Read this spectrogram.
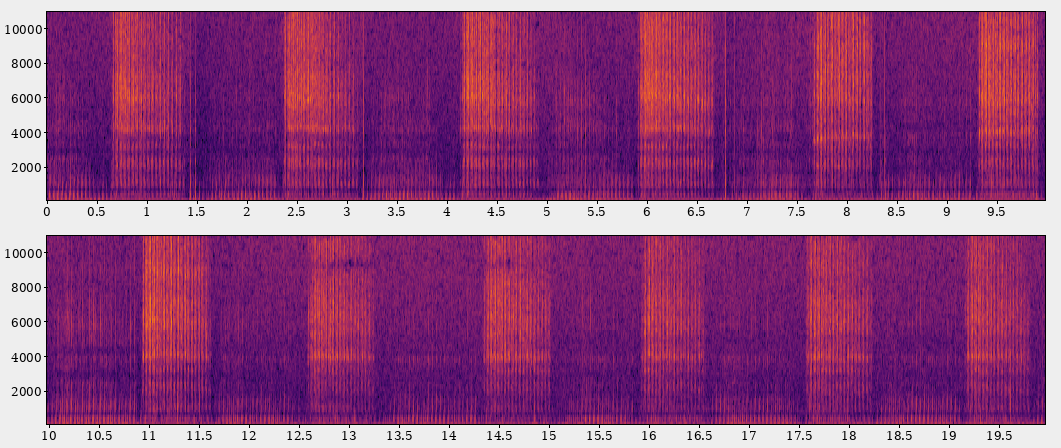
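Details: Cat purring steadily, a deep low rumble alternating with breathier phases roughly once a second, about eighteen breath cycles, close and even, with no other sounds.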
